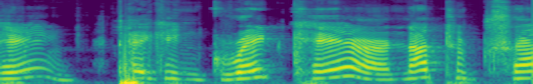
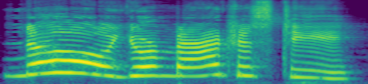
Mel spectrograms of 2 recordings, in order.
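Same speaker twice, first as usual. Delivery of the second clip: put-on eager boy; 7 semitones higher, 3 dB louder than usual. A narrator's reading.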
